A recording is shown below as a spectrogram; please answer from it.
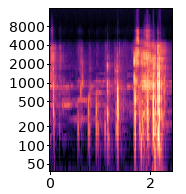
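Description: Background music playing faintly, with a few short clicks and a louder rustle near the end from the handheld camera being moved.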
